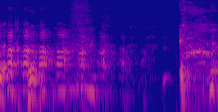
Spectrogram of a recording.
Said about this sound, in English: Dude, you're choking. You're choking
